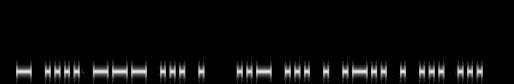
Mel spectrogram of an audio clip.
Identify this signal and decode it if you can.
Morse code, heard as a keyed tone, about 25 wpm, 600 Hz. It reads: THOSE USELESS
